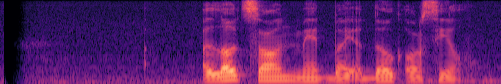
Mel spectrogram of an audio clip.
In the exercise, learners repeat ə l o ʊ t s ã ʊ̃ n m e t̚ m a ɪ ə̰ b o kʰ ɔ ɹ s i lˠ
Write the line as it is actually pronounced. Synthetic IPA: ə l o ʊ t s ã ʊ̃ n m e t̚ b a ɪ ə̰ d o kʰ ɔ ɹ s i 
